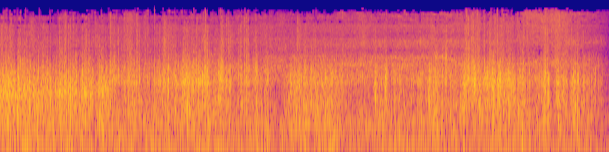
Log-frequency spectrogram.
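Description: A motorbike engine hums steadily.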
